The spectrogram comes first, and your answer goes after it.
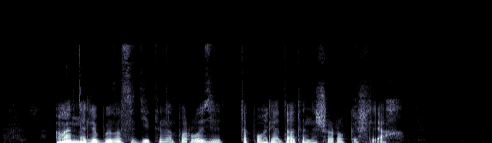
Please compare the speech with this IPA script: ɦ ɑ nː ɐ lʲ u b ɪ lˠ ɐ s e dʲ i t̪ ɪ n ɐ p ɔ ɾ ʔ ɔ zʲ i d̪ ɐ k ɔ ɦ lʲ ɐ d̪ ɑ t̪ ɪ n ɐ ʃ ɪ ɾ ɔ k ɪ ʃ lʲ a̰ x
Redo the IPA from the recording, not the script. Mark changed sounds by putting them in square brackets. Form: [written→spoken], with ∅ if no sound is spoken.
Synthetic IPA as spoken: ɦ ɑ nː ɐ lʲ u b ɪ lˠ ɐ s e dʲ i t̪ ɪ n ɐ p ɔ ɾ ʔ ɔ zʲ i [d̪→t̪] ɐ [k→p] ɔ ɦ lʲ ɐ d̪ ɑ t̪ ɪ n ɐ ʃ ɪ ɾ ɔ k ɪ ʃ lʲ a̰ x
